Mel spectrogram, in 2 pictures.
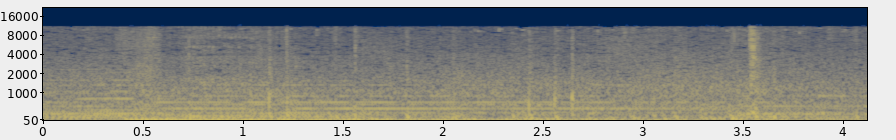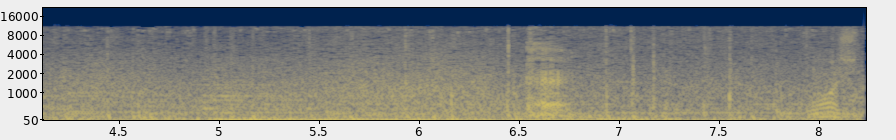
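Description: The horse Roach galloping in The Witcher 3 game: steady rhythmic hoofbeats under continuous outdoor ambience, with a voice speaking briefly.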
